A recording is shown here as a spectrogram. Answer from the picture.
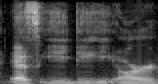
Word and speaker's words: seder: name of the the meal itself the seder s-e-d-e-r but it's pronounced seder that's what i knew but i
